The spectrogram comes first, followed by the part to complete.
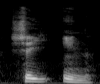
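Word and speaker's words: شيء: On prononce bien distinctement le shin et le ya, muet, ce qui fait shay, puis le hamza avec l'accent in, shay'in.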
